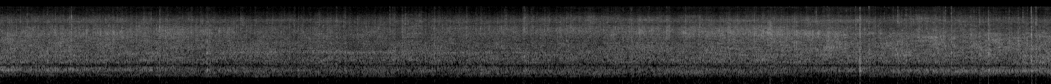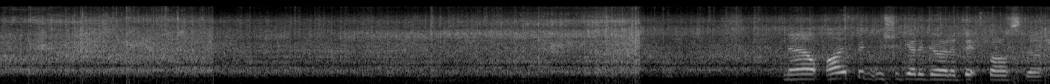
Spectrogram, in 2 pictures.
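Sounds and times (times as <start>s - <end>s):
model train motor whirring: 0.0s - 21.0s.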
